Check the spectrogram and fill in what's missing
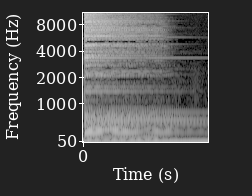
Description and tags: splash ting 1 cut
This was hit with my plastic tip on a 17" ride cut off by hand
